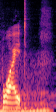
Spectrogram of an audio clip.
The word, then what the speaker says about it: White: Ellen White, so it is White. Because I saw the Y, I didn't know if I was meant to pronounce it as, you know, the I-ite.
